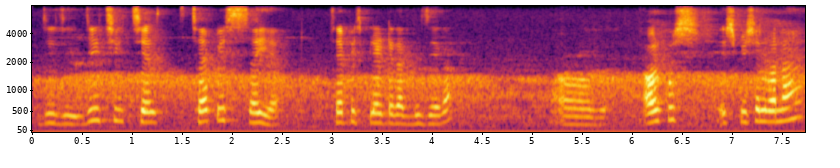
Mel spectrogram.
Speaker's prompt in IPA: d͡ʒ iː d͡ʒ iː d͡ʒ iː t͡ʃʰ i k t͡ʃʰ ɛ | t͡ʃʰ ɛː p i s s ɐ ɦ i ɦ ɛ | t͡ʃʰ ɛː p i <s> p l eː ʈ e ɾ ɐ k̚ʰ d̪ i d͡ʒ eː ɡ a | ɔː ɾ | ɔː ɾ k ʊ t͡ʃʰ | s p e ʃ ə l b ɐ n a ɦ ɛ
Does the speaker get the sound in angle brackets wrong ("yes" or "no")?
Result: no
